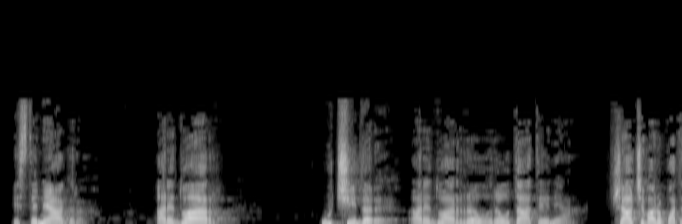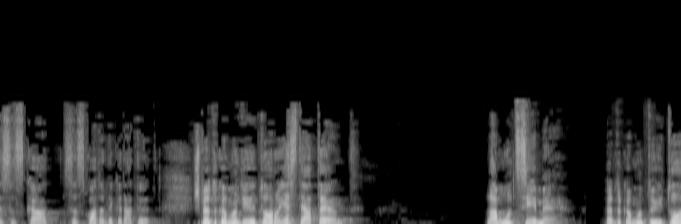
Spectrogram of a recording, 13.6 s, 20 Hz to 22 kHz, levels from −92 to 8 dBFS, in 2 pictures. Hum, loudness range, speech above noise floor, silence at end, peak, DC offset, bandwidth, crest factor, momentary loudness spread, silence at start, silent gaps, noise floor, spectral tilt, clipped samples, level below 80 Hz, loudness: none; 3 LU; over 69 dB; 0 s; -2 dBFS; under 0.1%; 12.5 kHz; 20 dB; 14 LU; 0.15 s; 5.90-6.05 s, 12.72-12.82 s; under -90 dBFS; -4.5 dB/octave; under 0.1%; -64 dBFS; -21 LUFS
